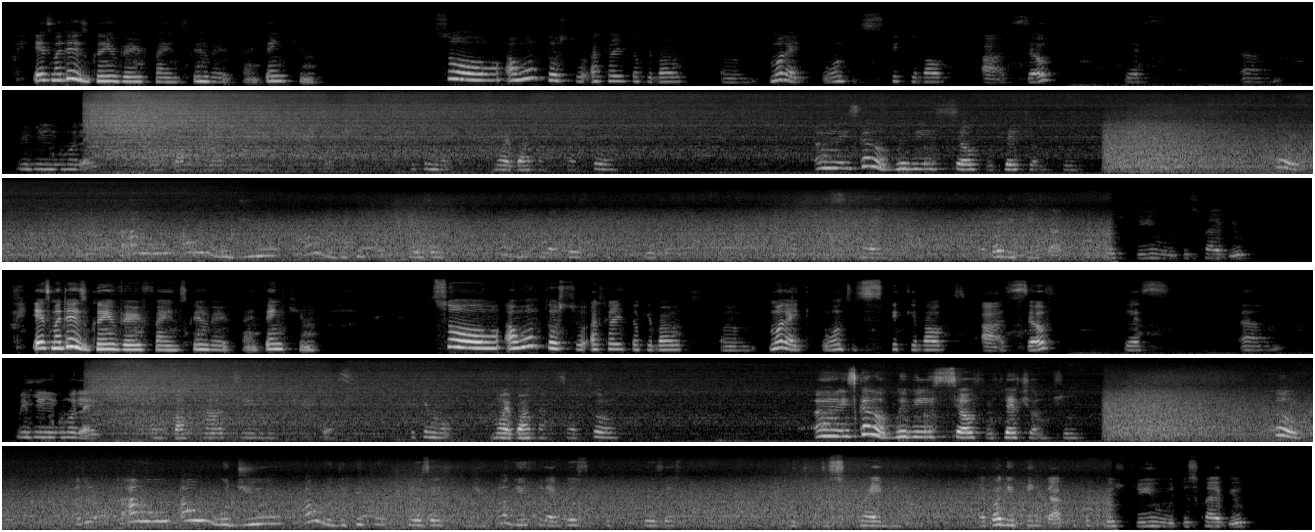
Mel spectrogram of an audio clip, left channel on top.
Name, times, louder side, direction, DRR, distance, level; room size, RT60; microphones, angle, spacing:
voice 1, 0.1-3.1 4.3-6.8 7.2-9.4 9.8-10.5 11.2-11.4 12.4-12.8 13.3-14.1 14.6-15.9 16.3-16.4 17.3-17.6 18.0-19.3 21.2-23.9 24.7-24.8 25.8-26.1 26.9-32.1 32.6-33.4 34.1-35.3 36.0-36.9 37.2-38.7, right 7 dB, 80° right, 0.4 m, -27 dB
Hiss, 13.9-28.7, left 5 dB, 80° left, 1.7 m, -36 dB
sound 1, 24.1-37.3, right 1 dB, 5° right, 0.3 m, -34 dB
4.7 x 2.6 x 3.3 m
head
